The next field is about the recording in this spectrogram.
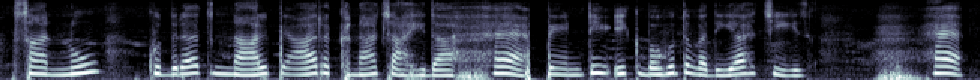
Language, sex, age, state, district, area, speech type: Punjabi, female, 18-30, Punjab, Jalandhar, urban, spontaneous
